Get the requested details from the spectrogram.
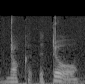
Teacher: we're squashing syllables in knock at the door to fit with the Rhythm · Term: stress timed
